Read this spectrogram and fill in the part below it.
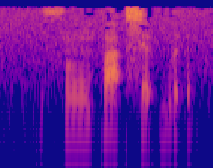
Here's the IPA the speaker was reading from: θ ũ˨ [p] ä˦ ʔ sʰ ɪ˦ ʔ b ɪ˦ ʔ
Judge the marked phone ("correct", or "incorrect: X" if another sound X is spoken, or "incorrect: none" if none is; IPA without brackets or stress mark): correct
